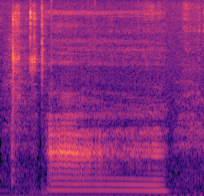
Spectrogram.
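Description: A man's drawn-out hesitation sound, a steady low "uhh" held at one pitch for just over a second, between words.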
